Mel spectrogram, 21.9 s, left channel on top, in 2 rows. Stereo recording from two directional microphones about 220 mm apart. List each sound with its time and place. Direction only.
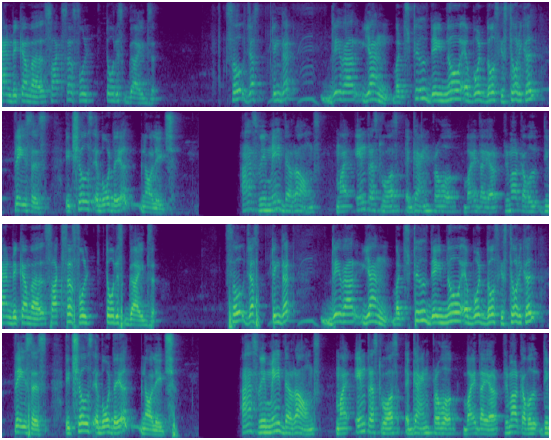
0.0 s a man's voice: 25° right (ahead or behind)
4.6 s a man's voice: 30° right (ahead or behind)
15.7 s a man's voice: 40° right (ahead or behind)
